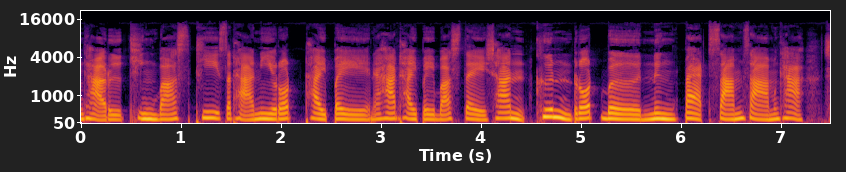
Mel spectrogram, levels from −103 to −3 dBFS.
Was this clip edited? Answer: yes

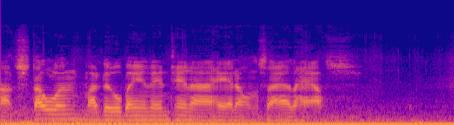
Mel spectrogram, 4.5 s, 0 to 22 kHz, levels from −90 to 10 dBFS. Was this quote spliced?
no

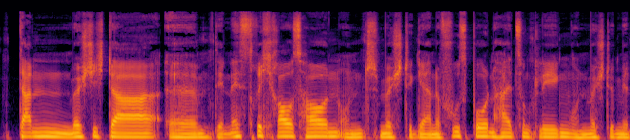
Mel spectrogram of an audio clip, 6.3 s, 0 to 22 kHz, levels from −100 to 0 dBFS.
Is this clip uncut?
yes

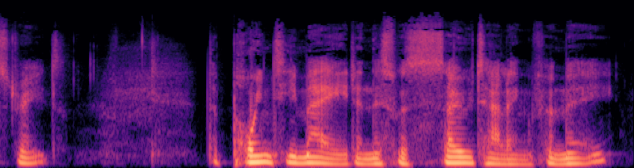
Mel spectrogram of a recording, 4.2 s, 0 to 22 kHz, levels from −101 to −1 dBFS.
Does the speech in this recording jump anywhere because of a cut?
no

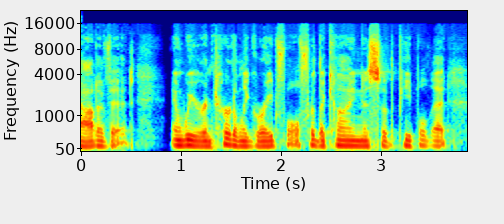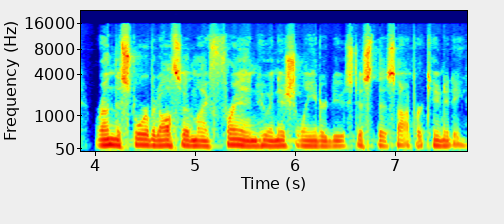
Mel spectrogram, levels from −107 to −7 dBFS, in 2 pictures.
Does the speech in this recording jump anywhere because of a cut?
no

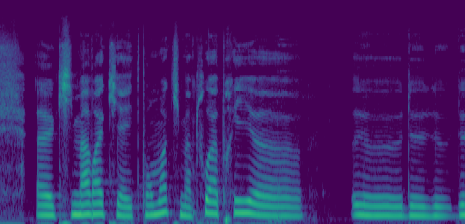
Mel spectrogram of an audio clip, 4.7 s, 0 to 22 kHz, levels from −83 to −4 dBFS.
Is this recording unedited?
no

